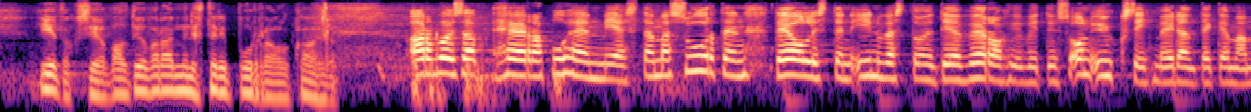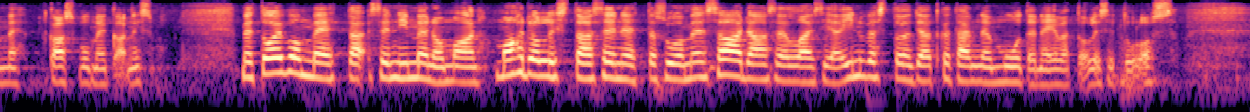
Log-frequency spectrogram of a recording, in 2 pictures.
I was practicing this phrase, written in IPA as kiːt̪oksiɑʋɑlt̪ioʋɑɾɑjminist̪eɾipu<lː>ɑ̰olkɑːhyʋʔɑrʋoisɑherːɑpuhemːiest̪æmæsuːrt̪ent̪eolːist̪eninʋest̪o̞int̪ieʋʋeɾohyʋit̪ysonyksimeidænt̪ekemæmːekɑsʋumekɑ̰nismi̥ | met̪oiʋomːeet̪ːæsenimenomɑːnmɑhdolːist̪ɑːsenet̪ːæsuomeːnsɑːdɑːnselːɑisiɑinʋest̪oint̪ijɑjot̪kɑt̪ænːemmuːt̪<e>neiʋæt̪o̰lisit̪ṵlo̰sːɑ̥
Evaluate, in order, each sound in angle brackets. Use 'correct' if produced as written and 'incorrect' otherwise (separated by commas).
incorrect, correct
